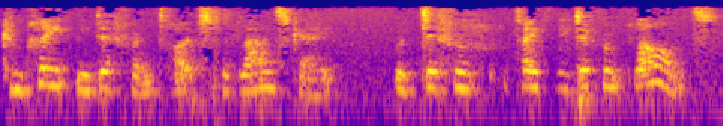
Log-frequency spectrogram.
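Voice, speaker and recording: A woman's fairly high voice carries through noticeable noise in the background. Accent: English. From London, southern England. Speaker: magazine publisher. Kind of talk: interview.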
